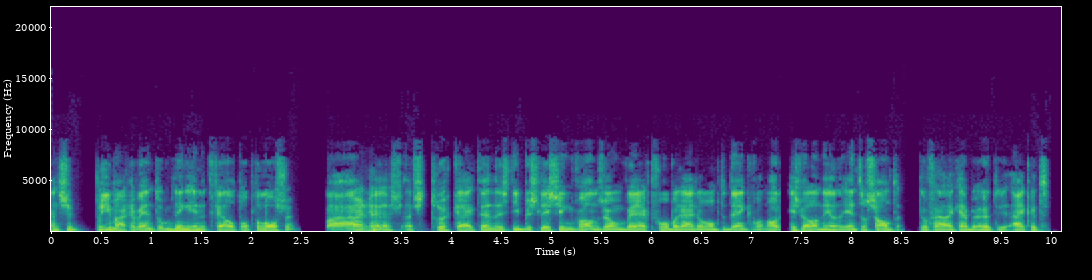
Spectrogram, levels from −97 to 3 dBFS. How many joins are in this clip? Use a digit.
3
